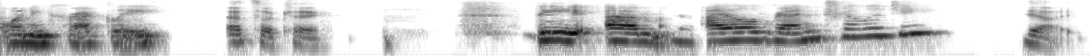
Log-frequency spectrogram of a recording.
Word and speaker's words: Ile-Rien: the, oh Martha, I'm afraid I'm going to pronounce that one incorrectly. That's okay. The Ilrien trilogy? Yeah, Ilrien. Ilrien, thank you.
